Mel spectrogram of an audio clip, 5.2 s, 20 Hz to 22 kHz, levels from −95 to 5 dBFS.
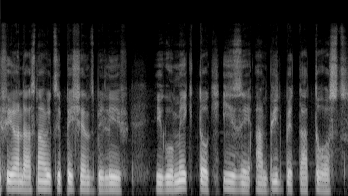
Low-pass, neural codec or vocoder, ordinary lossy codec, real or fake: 14.4 kHz; none; none; real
